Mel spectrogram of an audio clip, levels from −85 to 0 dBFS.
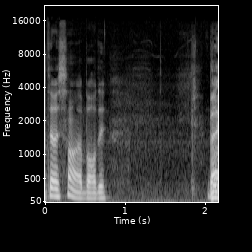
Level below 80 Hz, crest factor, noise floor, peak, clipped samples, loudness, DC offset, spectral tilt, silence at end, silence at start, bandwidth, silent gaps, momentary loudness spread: -48 dBFS; 18 dB; -47 dBFS; -2 dBFS; under 0.1%; -20 LUFS; under 0.1%; -6 dB/octave; 0 s; 0 s; 16.5 kHz; none; 25 LU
